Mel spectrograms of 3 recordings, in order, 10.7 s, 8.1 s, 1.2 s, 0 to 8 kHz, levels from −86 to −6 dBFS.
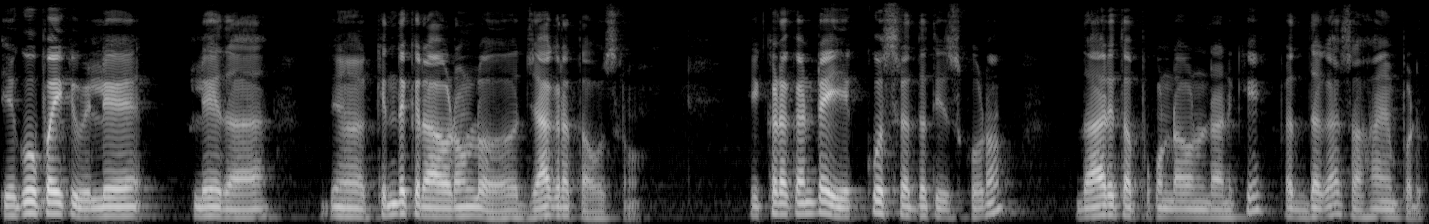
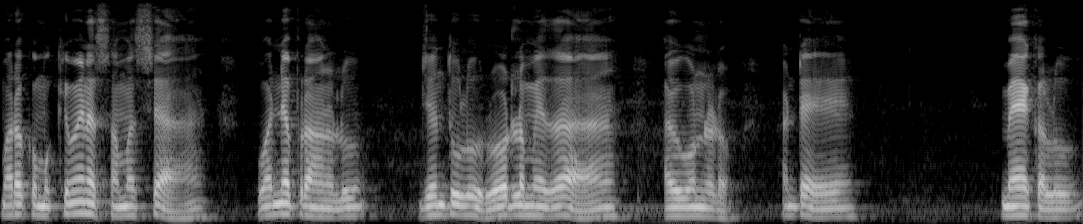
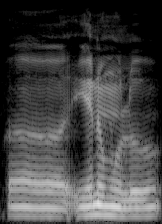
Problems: none marked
